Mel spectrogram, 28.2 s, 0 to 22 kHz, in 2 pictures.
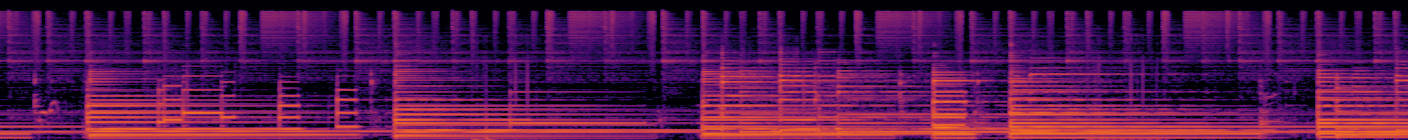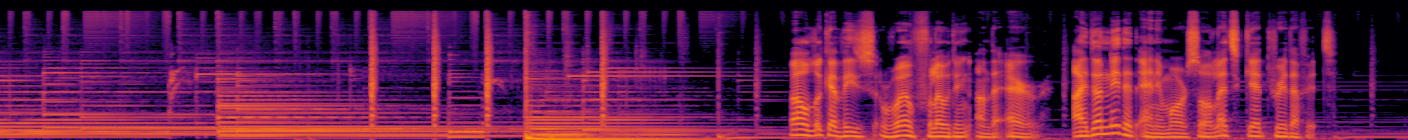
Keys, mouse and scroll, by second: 0.3 click, 0.6 z, 0.8 click, 1.4 z, 1.9 click, 2.0 z, 2.9 g, 4.7 g, 6.0 g, 7.1 scroll down 4, 7.4 middle click, 7.9-8.2 scroll up 4, 8.2 Tab, 9.1 alt+click, 10.0 z, 10.5 click, 10.7 z, 11.1 g, 12.8 scroll down 1, 13.0 middle click, 13.4 scroll down 1, 13.6 middle click, 13.9 scroll down 1, 14.1 middle click, 14.5-15.4 scroll up 1, 15.4-15.9 scroll up 1, 15.9 scroll down 1, 16.0 middle click, 16.1-16.8 scroll up 2, 16.4 shift+middle click, 16.8-18.0 middle drag, 18.0 scroll down 1, 18.2 shift+middle click, 18.6 scroll down 1, 18.8 middle click, 19.6 click, 19.7 s, 20.4 scroll down 1, 20.5 middle click, 20.8 s, 21.7 scroll down 2, 21.9 shift+middle click, 22.6-22.9 scroll up 1, 22.9 middle click, 23.7 click, 23.9 scroll up 2, 24.1 shift+middle click, 25.1 Delete, 25.9 shift+middle click, 26.2-26.5 scroll up 1, 26.5 shift+middle click, 27.1-27.9 scroll up 2, 27.9 shift+middle click.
